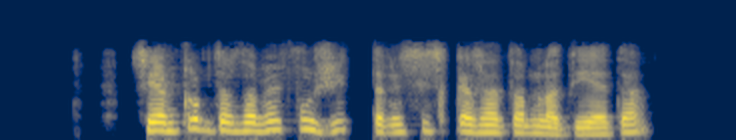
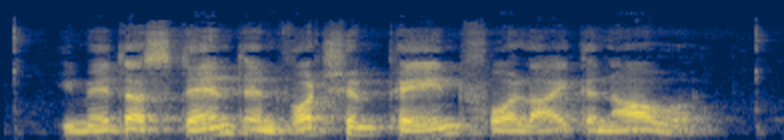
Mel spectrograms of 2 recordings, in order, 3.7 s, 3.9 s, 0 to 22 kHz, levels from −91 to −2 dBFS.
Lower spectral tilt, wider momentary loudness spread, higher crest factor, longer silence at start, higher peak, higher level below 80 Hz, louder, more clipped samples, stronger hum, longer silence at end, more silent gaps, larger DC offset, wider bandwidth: first, -6.5 dB/octave vs -4.5 dB/octave; about the same, 7 LU vs 7 LU; about the same, 16 dB vs 18 dB; first, 0.7 s vs 0.3 s; about the same, -2 dBFS vs -4 dBFS; about the same, -60 dBFS vs -62 dBFS; about the same, -18 LUFS vs -20 LUFS; neither; neither; about the same, 0.45 s vs 0.4 s; first, 1.77-1.87 s vs none; neither; second, 7.2 kHz vs 12.5 kHz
